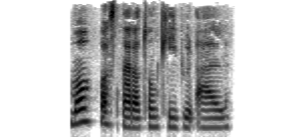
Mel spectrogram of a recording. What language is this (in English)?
Hungarian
